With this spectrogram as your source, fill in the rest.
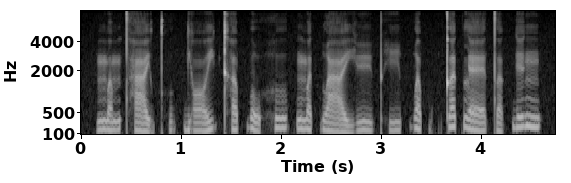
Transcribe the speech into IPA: m ɐ˨˧ m t̪ʰ aː˨˩ j kʷʰ ɐ˨ k̚ j ɔː˨˥ j kʰ ɐ˨˥ p̚ o˨˩ w h uː˧ k̚ m ɐ˨ t̚ w aː˨˩ j yː˨ pʰ iː˨˥ p̚ w ɐ˧ p̚ ɪ˧ k̚ t̪ ɐ˥ t̚ l ɛː˨ t̪ ɐ˨˥ k̚ ɪ˥ ŋ

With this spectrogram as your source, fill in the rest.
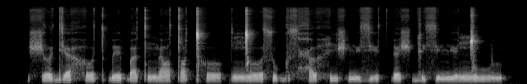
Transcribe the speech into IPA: ʃ ə dʲ a h ɤ t ɓ e ɓ a t ŋ͡m ɛ tˤ ə ǀʰ ɤ | ŋ͡ǀ ɤ s u ɡ ʊ s ħ ə h i ʃ nʲ ə zʲ e t ɗ ɛ ʃ ɡ i sʲ ə nʲ ɛ ŋ͡ǀ u l

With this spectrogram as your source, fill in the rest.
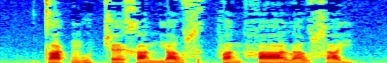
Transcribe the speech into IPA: t̪ a˦˥ k̚ ŋ u˨˩˦ c ɛ˧ x a˧ n j a˧ w s ə˨˩ k̚ f a˧ n h aː˧ l a˧ w s a˧ j

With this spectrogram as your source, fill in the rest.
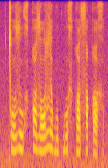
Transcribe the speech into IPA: ǀ o z u x q o z ɔ ɮ ɛ ɡʷ ɐ kʷ ɡʷ ɛ x q ɯ s ɛ q ɐ x

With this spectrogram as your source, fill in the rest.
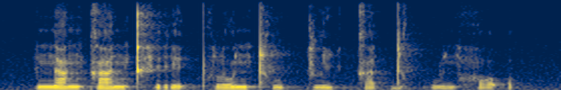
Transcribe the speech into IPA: n a˥˩ ŋ k a˥˩ n kʰ r e˨˩ ʔ pʰ l o˦˥ n tʰ u˨˩ ʔ k l i˦˥ ʔ k a˨˩ t̚ d u˥˩ k̚ w u˨˩ n h ɔ˦˥ ʔ

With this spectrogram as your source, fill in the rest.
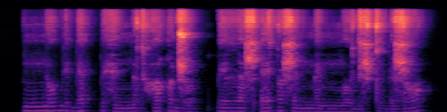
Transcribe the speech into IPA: nː o b e b ɛ pː ɪ h ɛ nː ɔ d h ɔ qʷ ɪ ɖ͡ʐ o | k͡p ɪ lː a ʂ ʔ ɛ d ɾ ɔ ʂ ɛ mː ɛ mː o d ɪ ʂ tʷ e b ɛ ʐ ɔ

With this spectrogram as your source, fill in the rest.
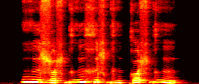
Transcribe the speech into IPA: ɦ ɯ ɮ ɔ ɬ ɡʱ ɯ x ɯ ɬ ɡʱ ɯ k ɔ ɬ ɡʱ ɯ

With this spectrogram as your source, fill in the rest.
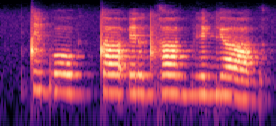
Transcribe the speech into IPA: t i b oː ɡ tː ʌː ʔ e ɾ u d ɡ ʌː ɡ bʱ e bʲ ʌː ɡ

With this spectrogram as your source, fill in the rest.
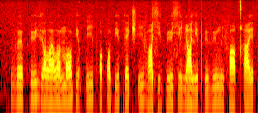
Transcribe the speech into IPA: v ø pʰ y vʲ ɔ lˠ e lˠ ø m ɔ pʲ ɔ k͡p i pʼ ɔ k͡p ɔ pʲ ø k e t͡ʃʼ i v ɑ sʲ ø k͡p y sʲ ɔ ʎ ɑ lʲ e pʼ y v y m i f ɑ qʰ e

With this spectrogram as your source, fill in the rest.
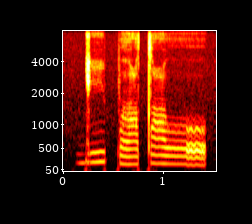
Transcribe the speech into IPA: ɡ i p ʌ tˤ oː

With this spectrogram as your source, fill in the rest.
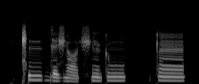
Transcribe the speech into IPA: ǁ ɨː˥ ɡ ɛ˧ ʒ ɑ̃˩˧ ʃ ẽ˧ ʈ ũ˧ | ʈ æ̃˧

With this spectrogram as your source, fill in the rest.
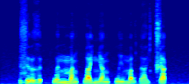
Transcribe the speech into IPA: z ɨ̰˧˨ ə̯ ɣ ə˨˩ t̚ h w ə˨˦ n m a˧˩ ŋ h w a̰˧˨ j ɲ a˧˩ ŋ h w i˧˩ m a̰˧˨ w ɗ a̤˨˩ j t͡ɕ a˦˥ k̚

